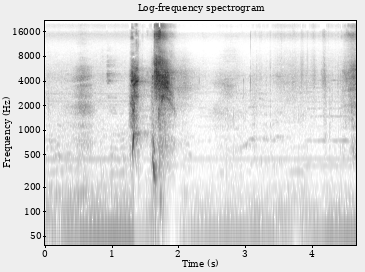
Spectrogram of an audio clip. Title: pretty woman induce uncovered sneeze🥺 pt2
